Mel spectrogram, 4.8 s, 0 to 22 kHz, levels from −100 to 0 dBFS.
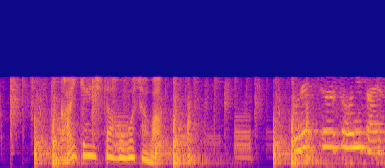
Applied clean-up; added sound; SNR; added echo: none; Fireworks; 5 dB; none.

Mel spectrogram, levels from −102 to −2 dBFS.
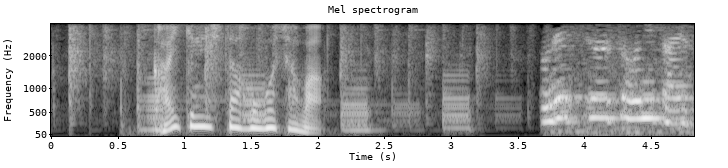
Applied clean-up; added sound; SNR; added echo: none; none; none; none.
